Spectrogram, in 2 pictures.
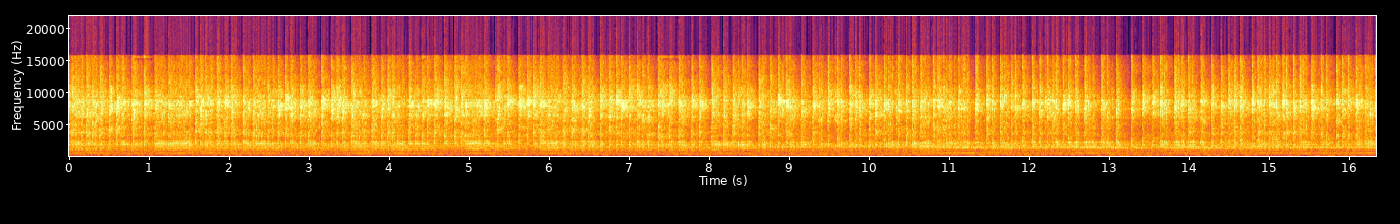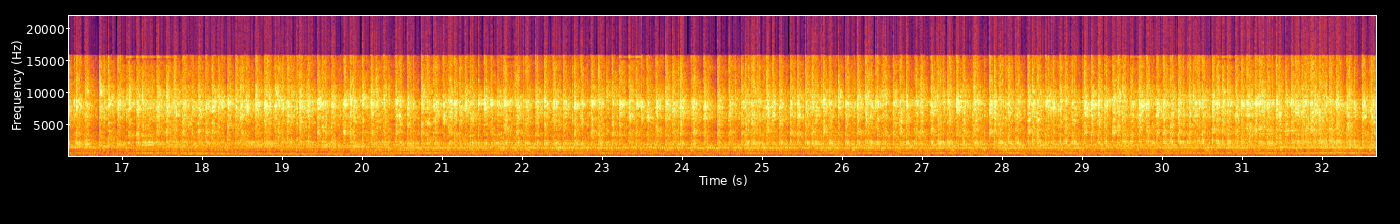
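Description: Custom 300 cc two-cylinder Yamaha RX King two-stroke engine, built on RX King crankcases with Kawasaki Ninja cylinder blocks and heads, running loud and steady, heard close up.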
